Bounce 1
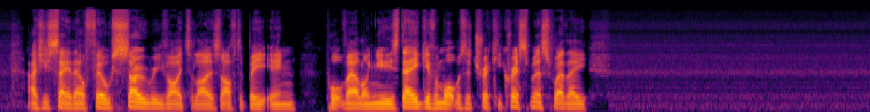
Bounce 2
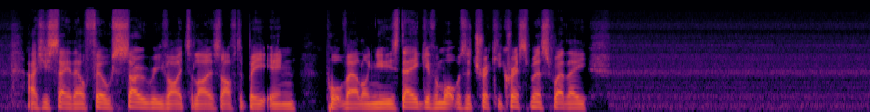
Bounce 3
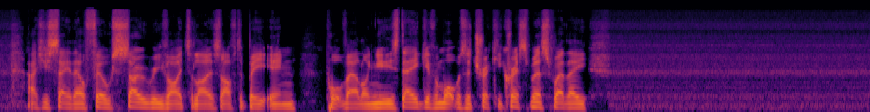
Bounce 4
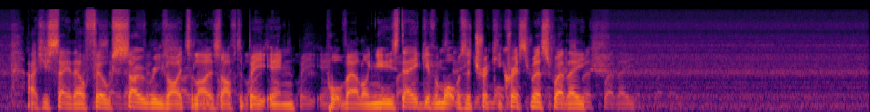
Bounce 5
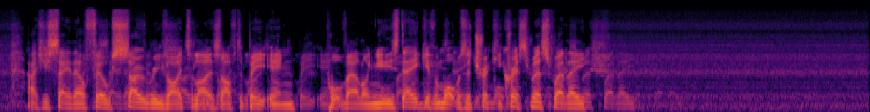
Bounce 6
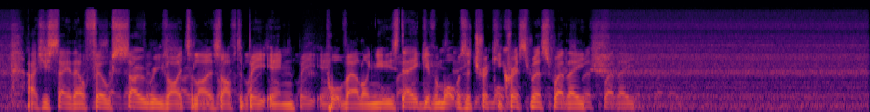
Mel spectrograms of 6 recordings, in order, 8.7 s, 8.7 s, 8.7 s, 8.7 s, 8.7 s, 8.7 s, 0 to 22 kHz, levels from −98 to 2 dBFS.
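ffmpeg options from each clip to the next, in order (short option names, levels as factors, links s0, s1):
-af "acompressor=threshold=0.0224:ratio=4,volume=0.668"
-af "alimiter=level_in=1.58:limit=0.0631:level=0:latency=1:release=285,volume=0.631,volume=1.88"
-filter_complex "[0:a]asplit=2[s0][s1];[s1]adelay=500,lowpass=f=2700:p=1,volume=0.178,asplit=2[s2][s3];[s3]adelay=500,lowpass=f=2700:p=1,volume=0.19[s4];[s0][s2][s4]amix=inputs=3:normalize=0,volume=1.58"
-af "equalizer=f=3400:w=2.8:g=3,volume=0.473"
-af "acompressor=threshold=0.00708:ratio=6,volume=2.37"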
